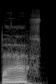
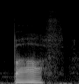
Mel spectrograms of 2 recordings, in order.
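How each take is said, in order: First: Bath is said in a non-southern accent. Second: Bath is said in a southern accent. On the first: This is how it is usually pronounced. "I'm sure it's pronounced Bath" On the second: This is how locals in the south would say it. "people down would have pronounced it as Bath"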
